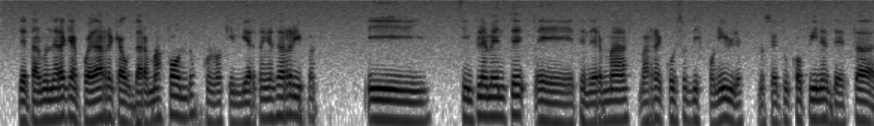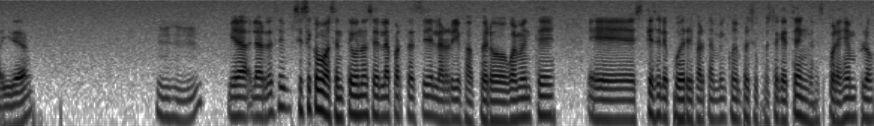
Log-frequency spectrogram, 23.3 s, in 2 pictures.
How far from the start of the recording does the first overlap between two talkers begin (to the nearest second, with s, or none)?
none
